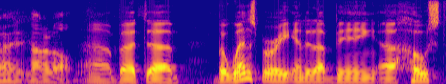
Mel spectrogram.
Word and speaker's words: Wednesbury: in a place called Wednesbury, and it's often mispronounced as Wednesbury. We don't say Wednesday.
